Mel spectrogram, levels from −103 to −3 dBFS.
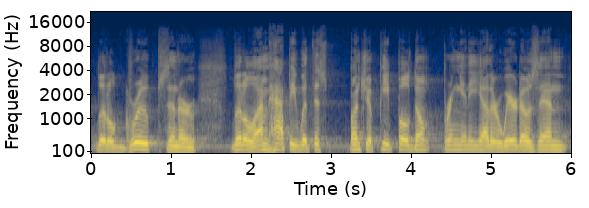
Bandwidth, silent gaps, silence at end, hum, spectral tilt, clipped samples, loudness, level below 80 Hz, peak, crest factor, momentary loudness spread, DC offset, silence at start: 9.6 kHz; none; 0.05 s; none; -8 dB/octave; under 0.1%; -19 LUFS; -60 dBFS; -4 dBFS; 16 dB; 8 LU; under 0.1%; 0.05 s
